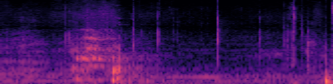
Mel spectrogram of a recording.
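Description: Scattered clicks and crunches of broken tile and glass debris underfoot and being handled, with a brief breathy vocal exclamation about half a second in, over a faint steady drone.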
